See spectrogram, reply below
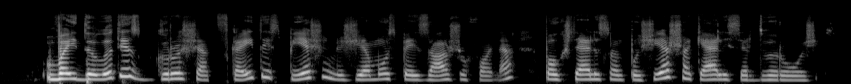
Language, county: Lithuanian, Marijampolė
